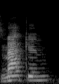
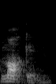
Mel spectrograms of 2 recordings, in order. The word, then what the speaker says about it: Machen: I often tell people, it's Machen like Kraken, not Mockin like Dockin.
